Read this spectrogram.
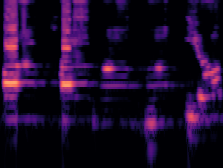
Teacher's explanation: ক বর্গীয় বর্ণ বলতে বলতে ক, খ, গ, ঘ, ই এই পাঁচটা বর্ণকে এই পাঁচটা বর্ণের উচ্চারণের স্থান হলো কন্ঠ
